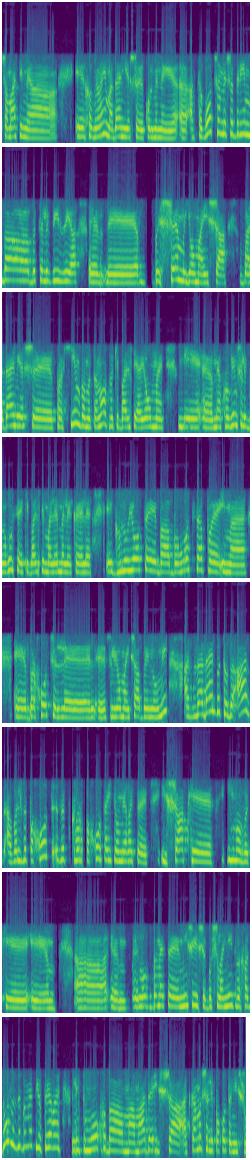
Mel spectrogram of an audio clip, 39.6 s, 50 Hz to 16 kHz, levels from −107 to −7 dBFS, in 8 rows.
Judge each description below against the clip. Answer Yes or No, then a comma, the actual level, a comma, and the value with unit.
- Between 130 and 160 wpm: No, average, 105 wpm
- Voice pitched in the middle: No, high, 235 Hz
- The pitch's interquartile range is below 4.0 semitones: Yes, average, 3.5 semitones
